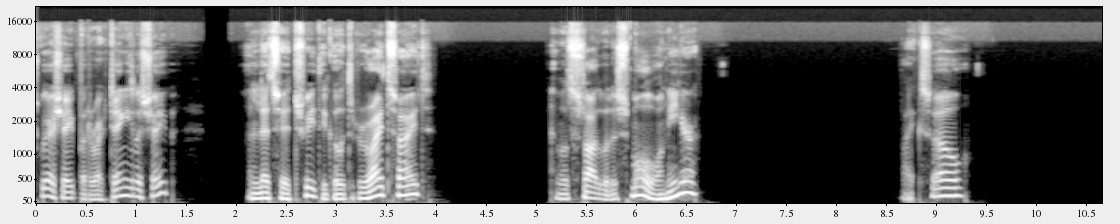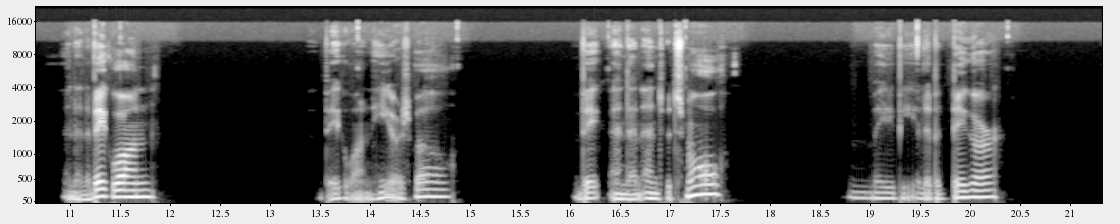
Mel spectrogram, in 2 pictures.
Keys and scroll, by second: 0.5 KP_1, 0.8 KP_3.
